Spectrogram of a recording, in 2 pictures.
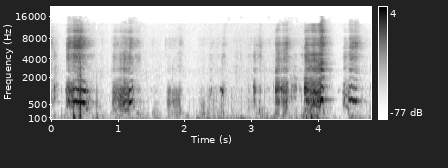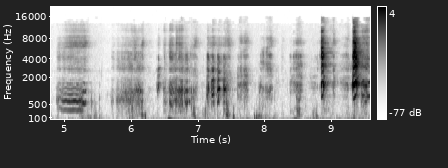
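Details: Two-month-old English Bulldog puppy crying indoors because it wants to climb onto the sofa; short nasal whines and yelps in broken bursts, some rising then falling, separated by snuffly breaths and brief pauses, ending in a sharper squeal.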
